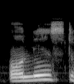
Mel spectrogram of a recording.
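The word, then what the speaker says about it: honest: बिल्कुल सर, ए का यूज कर देंगे, नहीं गलत हो जाएगा, क्योंकि इसकी जो प्रोनाउंसिएशन होती है वो ऑनेस्ट होती है। तो साउंड, स्वर आ रहा है, तो यहाँ पे क्या आएगा?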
